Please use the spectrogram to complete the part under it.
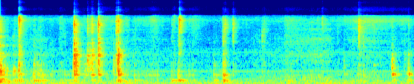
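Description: A screwdriver scrapes and clicks against a metal plate.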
